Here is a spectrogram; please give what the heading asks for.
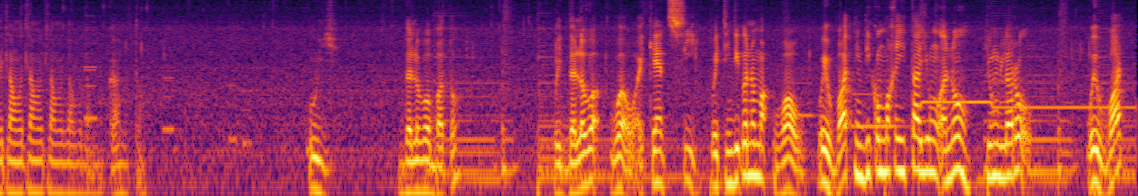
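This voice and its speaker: Excitable Filipino gaming streamer, music behind. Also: male voice, a little high. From Philippines. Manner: excitable, mixes English and Tagalog, talks to chat. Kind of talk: casual gameplay commentary to chat. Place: indoors at someone else's house, keeping voice down. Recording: clear game music under voice. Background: background music.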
